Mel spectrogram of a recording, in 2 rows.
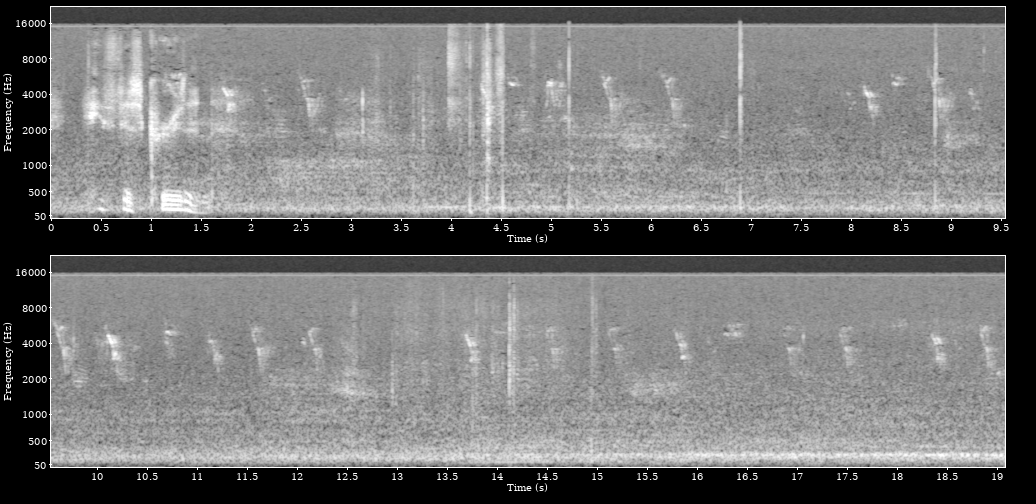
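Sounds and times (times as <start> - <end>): small bird chirping: 4.1 - 7.0, 7.9 - 12.6, 13.6 - 19.0.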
